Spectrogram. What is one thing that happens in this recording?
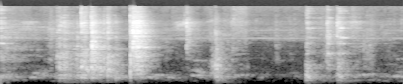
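A metal pot clanks against a stove.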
